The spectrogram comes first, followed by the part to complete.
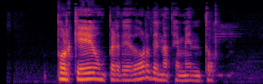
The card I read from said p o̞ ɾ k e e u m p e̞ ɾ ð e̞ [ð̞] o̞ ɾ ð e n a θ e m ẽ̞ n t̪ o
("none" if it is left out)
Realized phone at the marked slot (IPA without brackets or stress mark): ð̞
